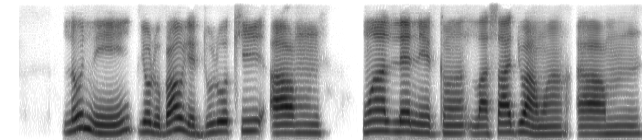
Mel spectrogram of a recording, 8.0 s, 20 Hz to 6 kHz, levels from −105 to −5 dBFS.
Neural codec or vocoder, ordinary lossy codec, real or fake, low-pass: codec, 24 kHz, 0.9 kbps, WavTokenizer, large speech release; none; fake; 5.4 kHz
